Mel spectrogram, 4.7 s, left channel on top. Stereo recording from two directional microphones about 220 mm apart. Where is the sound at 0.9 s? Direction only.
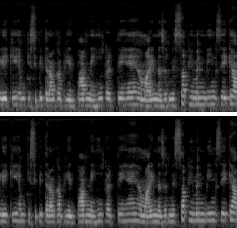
35° right (ahead or behind).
